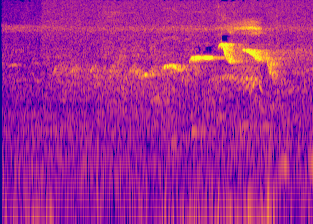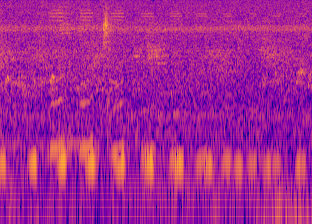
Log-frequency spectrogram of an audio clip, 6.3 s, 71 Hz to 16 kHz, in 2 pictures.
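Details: Greater coucal recorded 16 April 2020: a series of low, hollow hoots repeated about three times a second in the second half, with a brief higher chirp from another bird just before and a steady background hiss.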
